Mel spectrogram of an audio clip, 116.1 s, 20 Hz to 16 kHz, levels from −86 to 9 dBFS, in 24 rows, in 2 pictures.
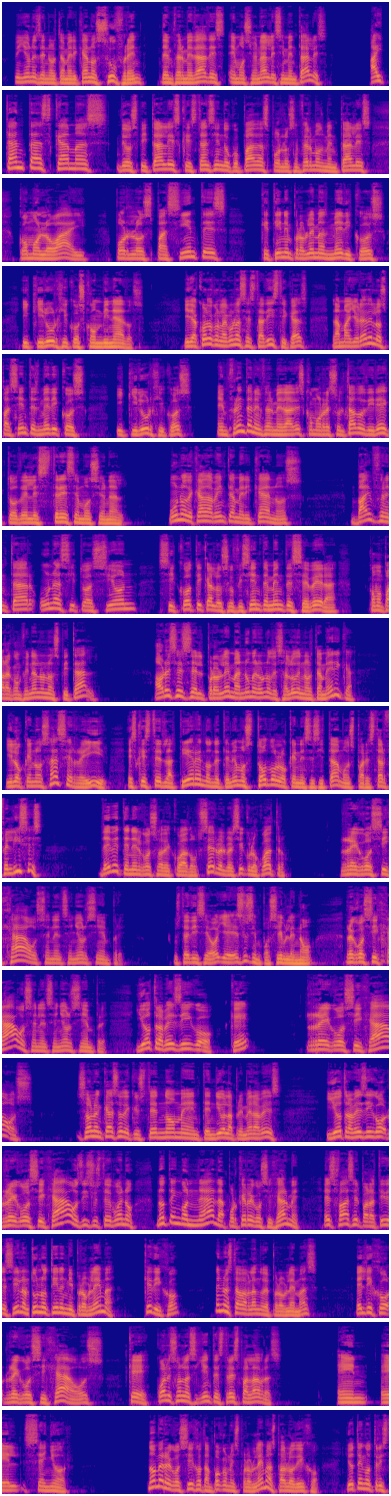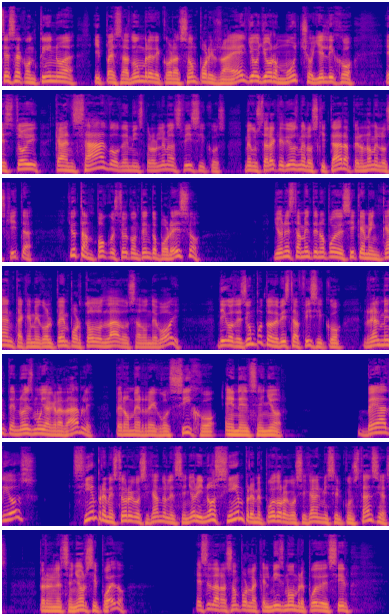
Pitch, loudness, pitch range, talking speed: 140 Hz, -20 LUFS, 120-160 Hz, 165 wpm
